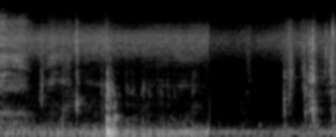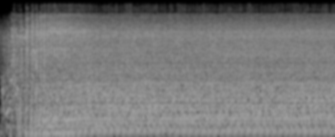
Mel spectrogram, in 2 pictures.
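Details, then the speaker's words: Brute mower with Briggs & Stratton Classic engine after fitting the missing governor spring and adjusting governor RPM spring tension: starts and settles to a steady, even drone with no surging; running great. "It was just missing this spring, and it needed an adjustment on the on this spring for the RPM, the actual governor speed. So yeah, this thing's running great actually."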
